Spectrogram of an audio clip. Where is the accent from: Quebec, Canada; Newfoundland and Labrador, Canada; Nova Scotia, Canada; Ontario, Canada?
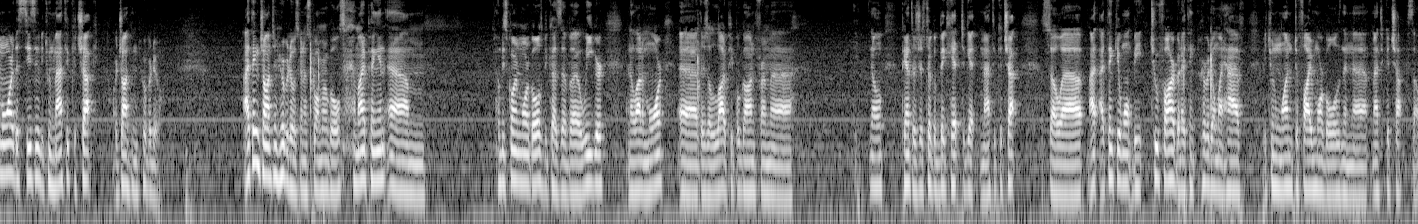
Quebec, Canada; Quebec region of Canada, Canada; I am from Quebec region of Canada. Even if I'm in Quebec region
